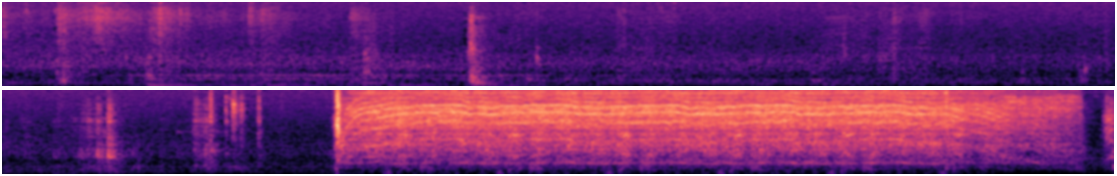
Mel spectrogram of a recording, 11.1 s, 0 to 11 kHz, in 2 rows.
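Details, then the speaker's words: 2003 Nissan Altima 2.5 cranks-no-start, compression test on cylinder 4: after rattling, starter spins fast and perfectly even, about four beats a second with no loaded pulses; no compression on all cylinders. "All right, we got no compression on all cylinders."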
